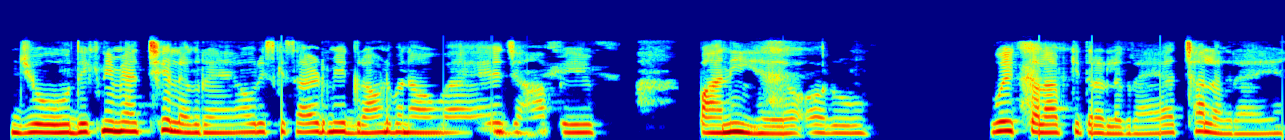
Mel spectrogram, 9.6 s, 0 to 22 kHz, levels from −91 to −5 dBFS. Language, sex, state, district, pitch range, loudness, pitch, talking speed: Hindi, female, Uttar Pradesh, Gorakhpur, 220-240 Hz, -17 LUFS, 225 Hz, 220 wpm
